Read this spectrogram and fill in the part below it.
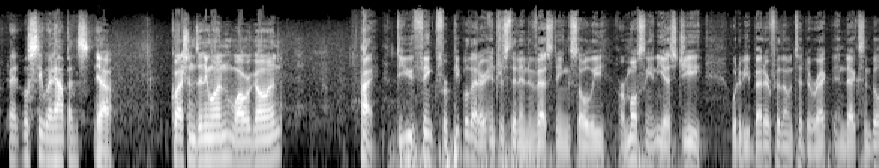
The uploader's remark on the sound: Live at Future Proof!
